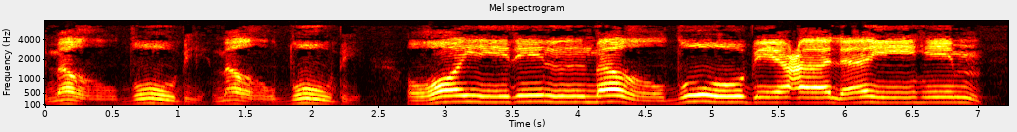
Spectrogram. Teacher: It is very important that you don't make a dad into a dal or a d sound, because the dal comes from the middle of the tongue, but the dad, remember, it comes from one entire edge of the tongue along with the molars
